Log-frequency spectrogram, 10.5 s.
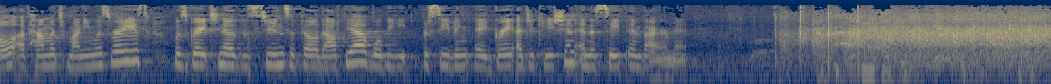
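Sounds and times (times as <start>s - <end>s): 
speech: 0.1s - 7.0s
audience applause at a contestant event for a student education fundraiser: 7.8s - 10.5s.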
